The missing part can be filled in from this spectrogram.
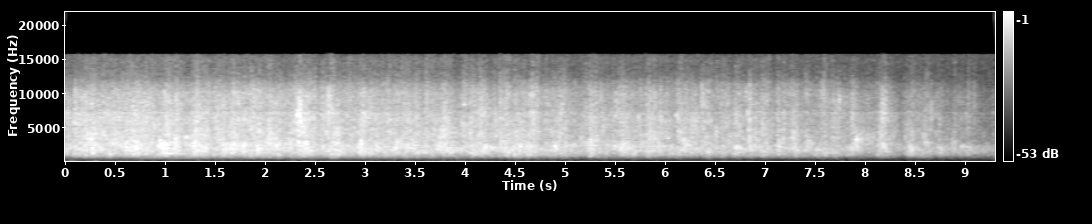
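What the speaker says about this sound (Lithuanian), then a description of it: "padėkokime visiems čia susirinkusiems mokytojams aplodismentais ir ovacijomis" An audience applauds teachers at the 92nd graduating class's hundred-days celebration at Maironis University Gymnasium in 2019, with sustained, dense clapping from a large crowd that holds steady and eases slightly near the end.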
